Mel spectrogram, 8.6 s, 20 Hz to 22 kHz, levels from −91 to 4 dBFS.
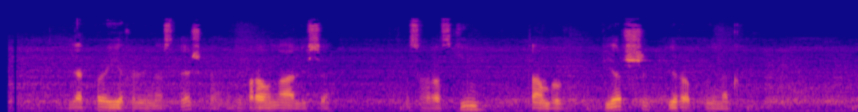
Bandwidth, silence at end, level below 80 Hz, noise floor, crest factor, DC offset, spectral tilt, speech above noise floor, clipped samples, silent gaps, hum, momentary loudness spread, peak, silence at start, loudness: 11.5 kHz; 0 s; -70 dBFS; -53 dBFS; 22 dB; under 0.1%; -4 dB/octave; 22 dB; under 0.1%; none; none; 21 LU; -12 dBFS; 0.1 s; -32 LUFS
